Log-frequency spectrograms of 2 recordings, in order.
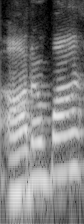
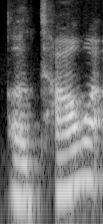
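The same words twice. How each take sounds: First: Said in the usual way. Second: Ottawa as "oh-TAH-wa", stressed on the middle; Chilean-accented slip. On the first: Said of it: "Sorry, sometimes my Chilean accent". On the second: Real, not acted. Host misreading a viewer's city in chat, Ottawa mispronounced as "oh-TAH-wa". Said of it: "sometimes my Chilean accent gets".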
